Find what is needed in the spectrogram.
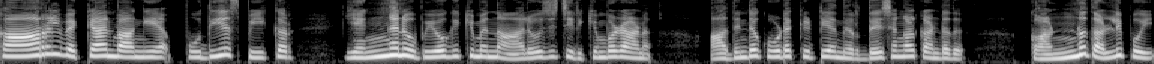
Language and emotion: Malayalam, surprised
